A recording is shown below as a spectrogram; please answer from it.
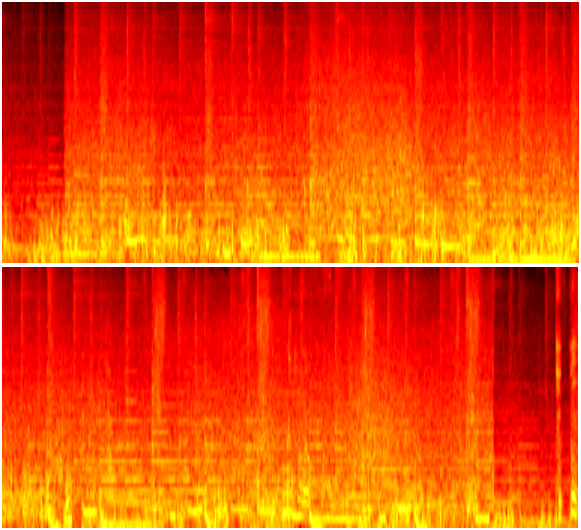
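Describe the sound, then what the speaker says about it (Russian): Sea waves with whitecaps roll and break continuously, mixed with wind buffeting the microphone near a fishing boat on open water. "А волны уже с барашками."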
